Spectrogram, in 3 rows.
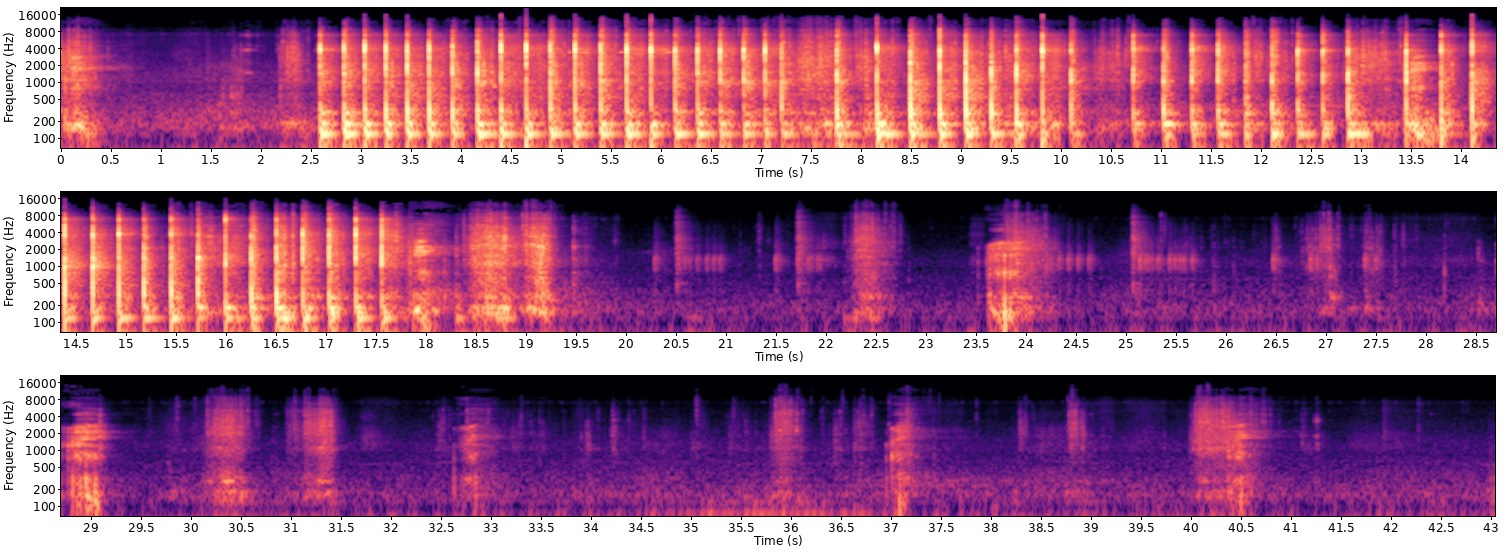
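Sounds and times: wooden tool scraping clay: 2.2s - 19.5s, 30.0s - 31.7s.

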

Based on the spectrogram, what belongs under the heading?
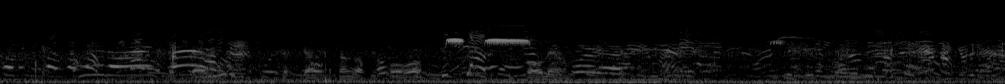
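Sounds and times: whistle blasts: 4.5s - 5.4s.

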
